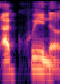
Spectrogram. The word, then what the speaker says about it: Aquino: We say A-Q-U-I is Aquino. You had to teach me that your pronunciation is Aquino, so it's Aquino.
